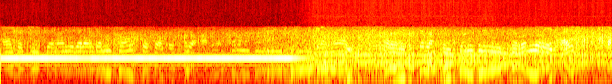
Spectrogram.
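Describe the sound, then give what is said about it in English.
A steady whistling tone sits over garbled single-sideband radio voices, then cuts off abruptly partway through as the radio's notch filter is applied, leaving only the muffled, band-limited chatter and hiss. “And now, hear what happens to it when we apply a notch filter.”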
